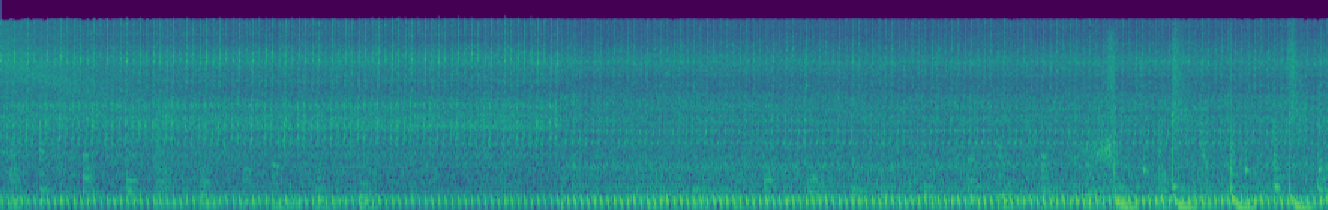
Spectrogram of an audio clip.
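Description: A small river boat's engine running steadily underway, heard from on board, with wind and water noise over it.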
